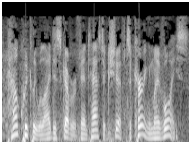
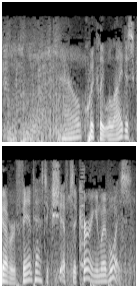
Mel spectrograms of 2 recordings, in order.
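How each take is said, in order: First: It is spoken at a fast, steady pace. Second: It starts slower and speeds up throughout. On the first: "with a higher or faster pace" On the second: "now with an increasing pace"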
